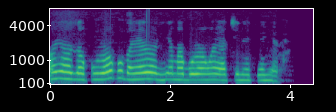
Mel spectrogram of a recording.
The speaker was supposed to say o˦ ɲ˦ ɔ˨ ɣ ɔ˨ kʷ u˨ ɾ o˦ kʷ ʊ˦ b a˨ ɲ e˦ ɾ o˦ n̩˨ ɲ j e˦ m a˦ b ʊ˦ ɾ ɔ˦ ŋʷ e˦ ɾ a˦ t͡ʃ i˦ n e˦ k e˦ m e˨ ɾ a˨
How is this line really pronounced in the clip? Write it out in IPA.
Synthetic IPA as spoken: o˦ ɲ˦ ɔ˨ z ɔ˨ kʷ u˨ ɾ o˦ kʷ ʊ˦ b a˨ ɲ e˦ ɾ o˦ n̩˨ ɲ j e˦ m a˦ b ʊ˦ ɾ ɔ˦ ŋʷ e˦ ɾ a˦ t͡ʃ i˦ n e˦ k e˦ ɲ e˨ ɾ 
